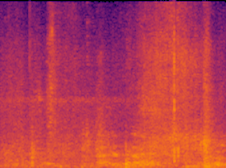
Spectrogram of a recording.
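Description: Indistinct talking of several people in a group, with a few faint clicks.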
